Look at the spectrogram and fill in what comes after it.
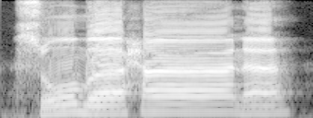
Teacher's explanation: Pada bacaan subhana ada pada lafal huruf ba sukun. Apabila ada huruf ba dia harakatnya sukun, maka ada hukum qalqalah, maka harus dipantulkan dalam membacanya. Hati-hati juga dalam pantulannya, jangan sampai ada tambahan hamzah atau di dalam bacaannya ada sakta, misalnya subhana, ini sakta.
